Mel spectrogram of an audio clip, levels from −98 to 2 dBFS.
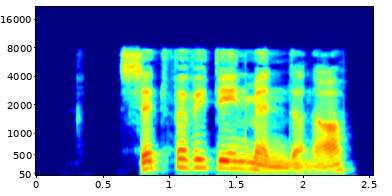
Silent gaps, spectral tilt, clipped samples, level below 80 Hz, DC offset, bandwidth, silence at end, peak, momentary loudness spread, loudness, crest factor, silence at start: none; -3.5 dB/octave; under 0.1%; -60 dBFS; under 0.1%; 8.4 kHz; 0.25 s; -2 dBFS; 5 LU; -19 LUFS; 18 dB; 0.65 s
